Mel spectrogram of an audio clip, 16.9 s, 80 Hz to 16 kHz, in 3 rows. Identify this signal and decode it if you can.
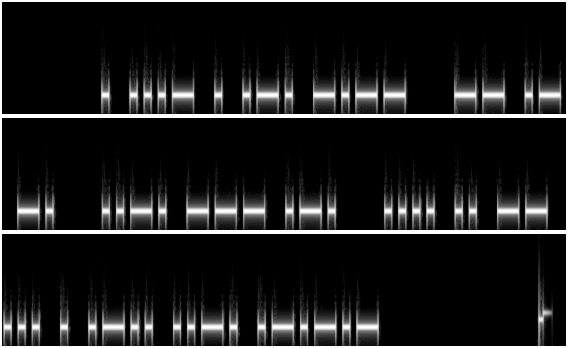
Morse code, heard as a keyed tone, about 17 wpm, 700 Hz. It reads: EVERY MAN FOR HIMSELF.
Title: Sentences from Top 1600 Words 17wpm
